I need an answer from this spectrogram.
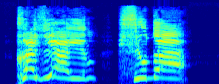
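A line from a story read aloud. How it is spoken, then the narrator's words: Sudden yell. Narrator (Russian): завопил вдруг Сэмми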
